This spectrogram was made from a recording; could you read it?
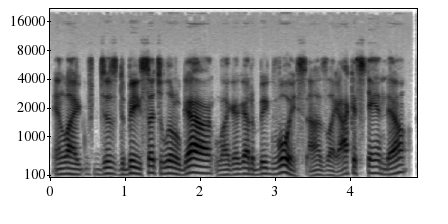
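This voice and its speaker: A young man telling his story in a casual interview over a video call, loud and animated. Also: medium pitch, moderate pace, no room sound. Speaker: YouTuber, interviewee. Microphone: video call mic. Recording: muffled, dry video call audio.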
